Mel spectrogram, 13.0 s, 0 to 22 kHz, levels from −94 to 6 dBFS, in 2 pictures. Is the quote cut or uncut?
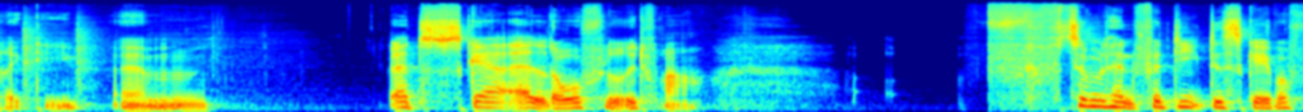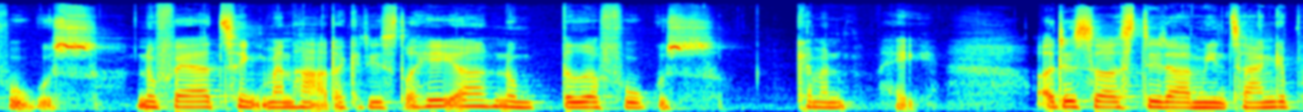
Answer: uncut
